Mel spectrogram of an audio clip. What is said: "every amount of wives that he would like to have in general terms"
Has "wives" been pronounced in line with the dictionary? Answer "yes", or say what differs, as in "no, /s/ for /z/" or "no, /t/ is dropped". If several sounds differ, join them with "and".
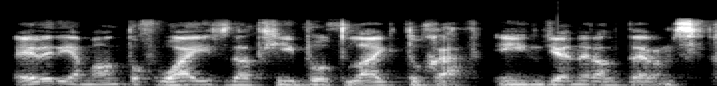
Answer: no, /v/ is dropped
